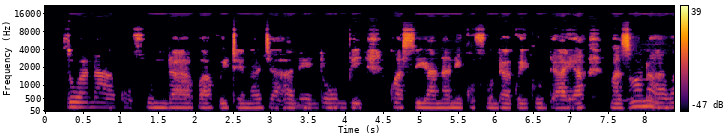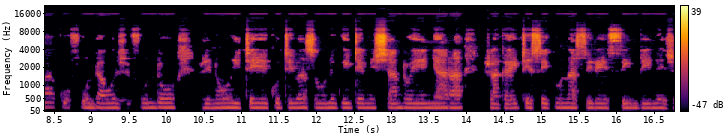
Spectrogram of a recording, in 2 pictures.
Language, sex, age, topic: Ndau, female, 36-49, education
